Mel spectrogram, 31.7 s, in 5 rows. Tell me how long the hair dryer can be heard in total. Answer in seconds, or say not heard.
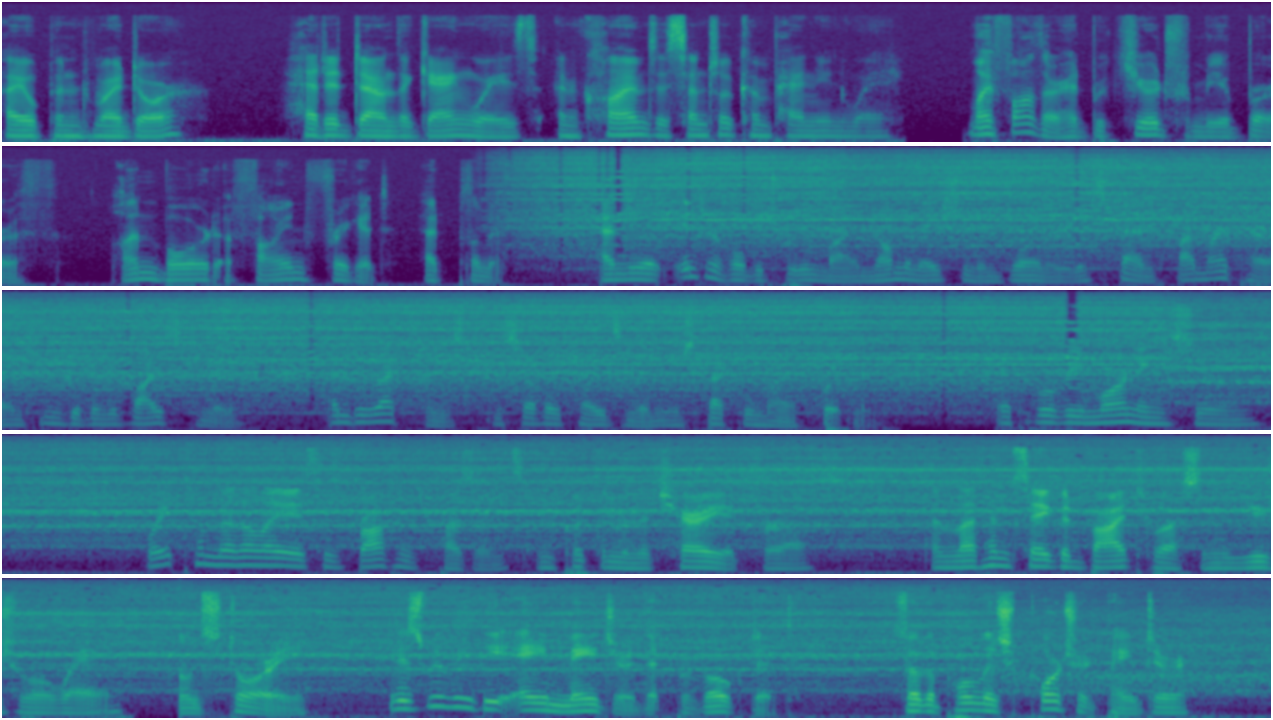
23 s.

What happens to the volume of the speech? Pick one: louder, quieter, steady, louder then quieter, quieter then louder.
quieter then louder.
